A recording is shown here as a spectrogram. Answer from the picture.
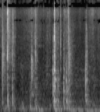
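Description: A snowboard being pulled out of a storage compartment, knocking and scraping against it: a quick run of about six sharp knocks over two seconds.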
